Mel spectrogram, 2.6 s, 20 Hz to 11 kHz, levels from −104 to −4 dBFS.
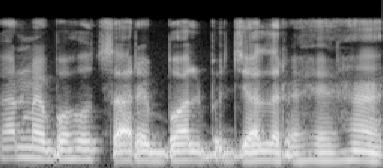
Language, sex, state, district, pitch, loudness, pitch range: Hindi, male, Jharkhand, Palamu, 125 Hz, -16 LUFS, 120-145 Hz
